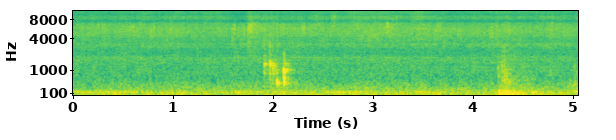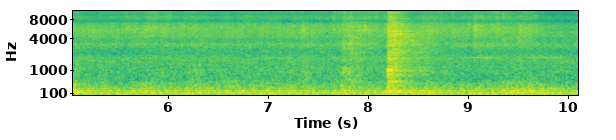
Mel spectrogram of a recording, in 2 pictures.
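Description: Liquid pours from a jug into a pitcher.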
